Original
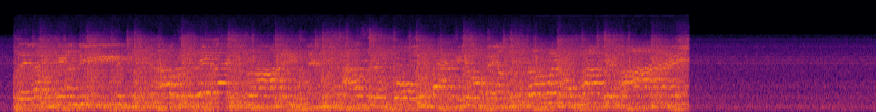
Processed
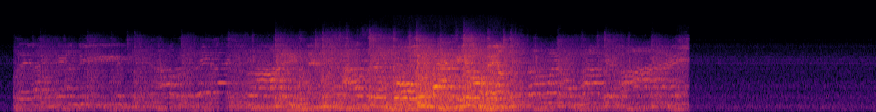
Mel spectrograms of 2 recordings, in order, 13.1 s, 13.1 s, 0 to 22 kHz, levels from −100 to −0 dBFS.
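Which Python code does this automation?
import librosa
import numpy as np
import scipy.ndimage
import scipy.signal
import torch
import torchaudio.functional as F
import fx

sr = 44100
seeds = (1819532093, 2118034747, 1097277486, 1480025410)

y = fx.gain(x, sr, db=fx.line((3.5, -20.0), (4.16, -10.5), (5.41, -10.5), (6.14, -3.5), (7.48, -3.5), (7.91, -16.0)))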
